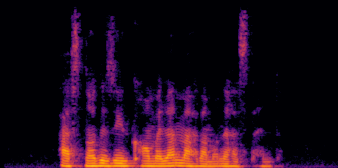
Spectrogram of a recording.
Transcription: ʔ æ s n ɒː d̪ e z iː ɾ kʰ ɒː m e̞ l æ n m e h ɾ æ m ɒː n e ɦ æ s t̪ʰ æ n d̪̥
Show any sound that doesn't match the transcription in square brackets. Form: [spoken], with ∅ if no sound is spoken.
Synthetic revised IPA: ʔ æ s n ɒː d̪ e z iː ɾ kʰ ɒː m e̞ l æ n m [æ] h ɾ æ m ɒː n e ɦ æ s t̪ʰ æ n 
